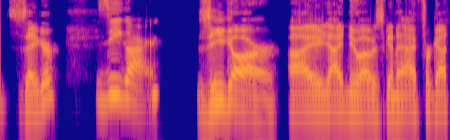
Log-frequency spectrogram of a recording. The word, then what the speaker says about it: Zegar: So it's like Z just, with a gar.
